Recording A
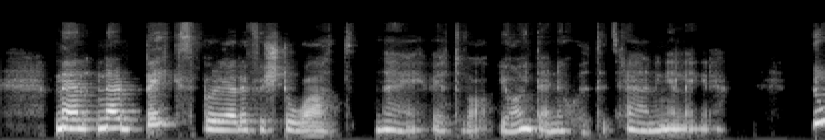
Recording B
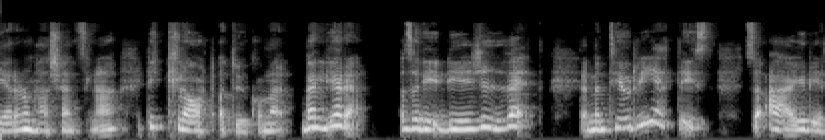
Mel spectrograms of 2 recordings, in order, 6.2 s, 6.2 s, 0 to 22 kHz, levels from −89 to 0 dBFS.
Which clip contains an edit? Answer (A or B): B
